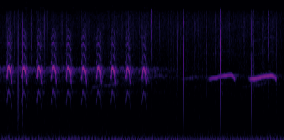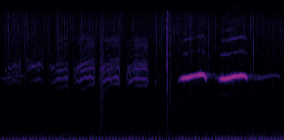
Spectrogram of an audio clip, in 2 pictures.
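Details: Yellow-shafted Flicker at Mountain Lake Sanctuary, Lake Wales, Florida, giving a quick run of about nine sharp, even notes, then several slurred, squeaky call notes, over a steady low hum.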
